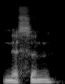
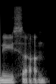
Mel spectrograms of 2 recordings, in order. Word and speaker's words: Nissan: which by the way Orlando Blooms calls it Nissen the entire movie. Nissen um which is probably how it's pronounced but whatever. I'm American. Nissan that's what it is. Deal with it.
